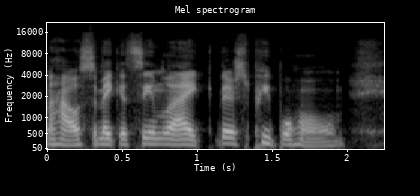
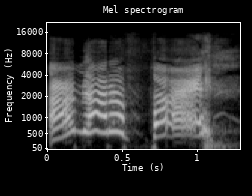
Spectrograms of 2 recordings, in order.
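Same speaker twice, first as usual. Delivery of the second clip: mock shrill shouted yell, pitched way up; 4 dB louder than usual. Retelling a movie scene where Kevin goes outside: imitating Kevin yelling. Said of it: "he yells".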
